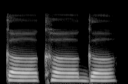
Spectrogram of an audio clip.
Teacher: गले से निकलने वाली आवाजें कंठिए हैं। जैसे क, ख, ग।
